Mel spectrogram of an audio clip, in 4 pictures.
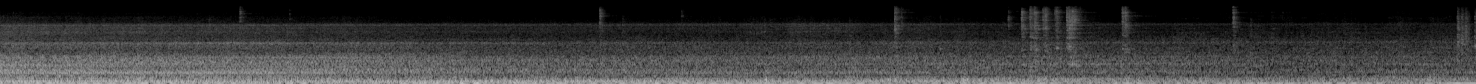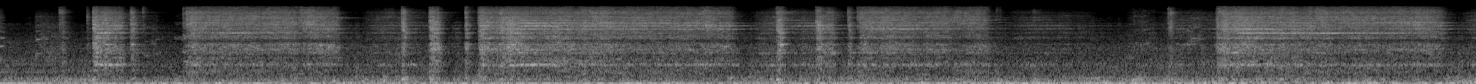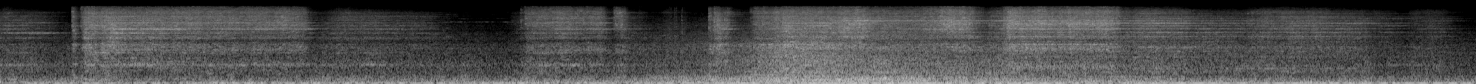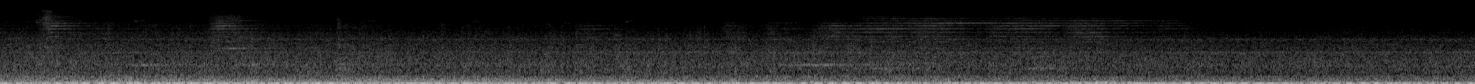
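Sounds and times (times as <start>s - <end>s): train wheels squealing: 14.6s - 47.1s, 50.0s - 56.4s.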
